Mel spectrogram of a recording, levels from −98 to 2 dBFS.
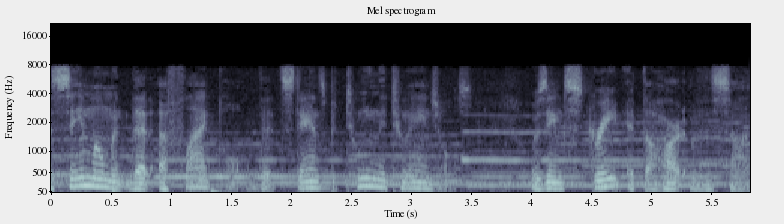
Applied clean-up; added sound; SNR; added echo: none; none; none; none.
